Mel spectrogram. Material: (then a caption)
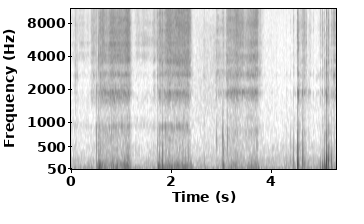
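Polystyrene foam. Long acrylic nails scratch and tap a large white polystyrene foam sphere used as a microphone cover, working from both sides. Three bursts of dry, hissy scratching with a faint hum between them give way to sharp, quick taps at the end.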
